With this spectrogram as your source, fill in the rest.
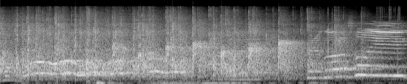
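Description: Clapping from a gallery audience at an Insadong art festival opening, a steady patter of hands running for about four seconds with voices and other sounds mixed in.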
